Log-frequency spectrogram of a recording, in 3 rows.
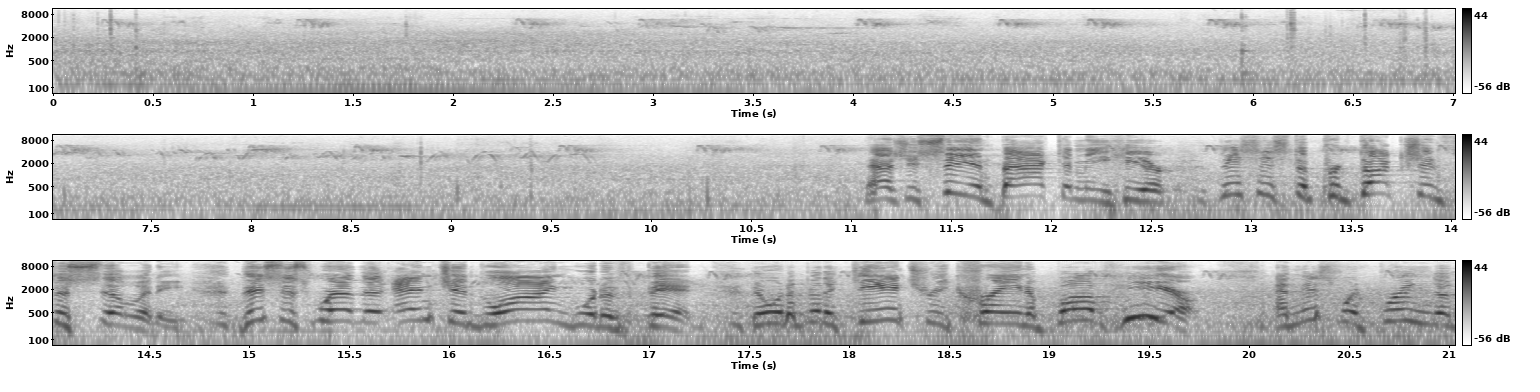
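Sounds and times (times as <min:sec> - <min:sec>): small bird chirping: 0:02.3 - 0:11.1.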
